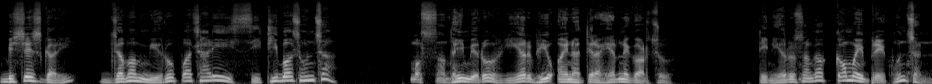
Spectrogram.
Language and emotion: Nepali, fearful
